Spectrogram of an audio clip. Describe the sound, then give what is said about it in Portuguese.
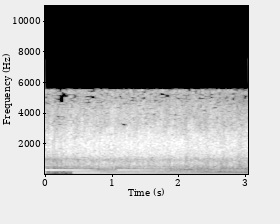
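A crowd applauds loudly, a dense, steady wash of many hands clapping that fills the whole few seconds, with a low sustained instrumental tone humming underneath. “Vamos aplaudir ele bem forte.”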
